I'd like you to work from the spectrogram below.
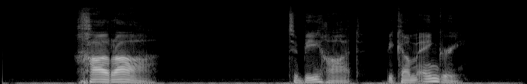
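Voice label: "חָרָה", Hebrew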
